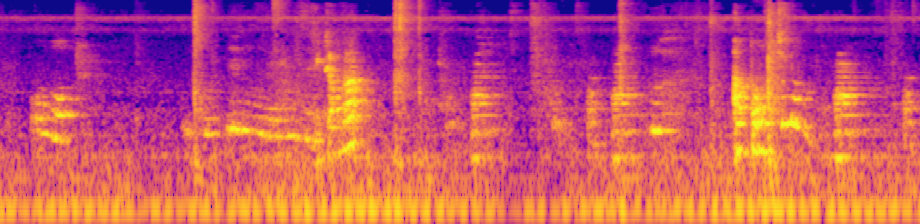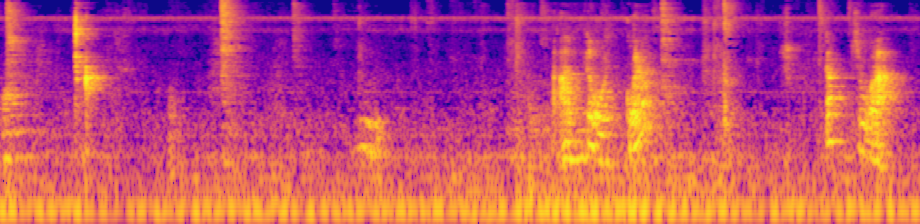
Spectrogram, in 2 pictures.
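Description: A parrot talks in a small, human-like voice, close by.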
